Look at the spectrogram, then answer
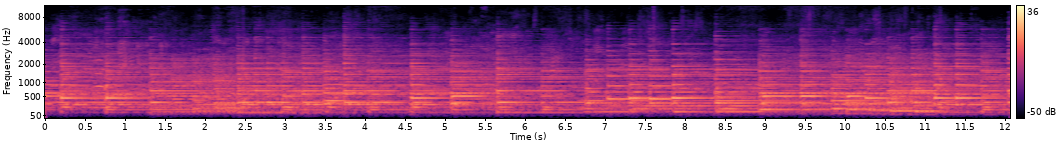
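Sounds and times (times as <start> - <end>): piano playing hymn chords: 0.0 - 12.0.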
